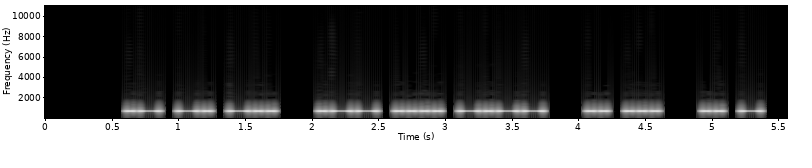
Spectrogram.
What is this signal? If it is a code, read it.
Morse code, heard as a keyed tone, about 25 wpm, 700 Hz. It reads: AND WHY IS IT
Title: Sentences from Top 1100 Words 25wpm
